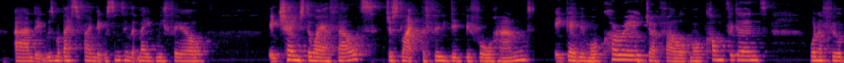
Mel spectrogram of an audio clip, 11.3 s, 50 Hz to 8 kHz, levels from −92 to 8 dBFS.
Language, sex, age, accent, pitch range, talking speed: English, female, 30-49, British, 155-195 Hz, 195 wpm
